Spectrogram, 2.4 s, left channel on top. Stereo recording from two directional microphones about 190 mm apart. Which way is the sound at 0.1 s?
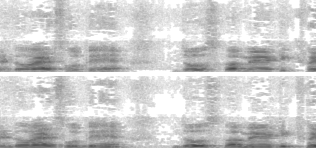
10° right (ahead or behind).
